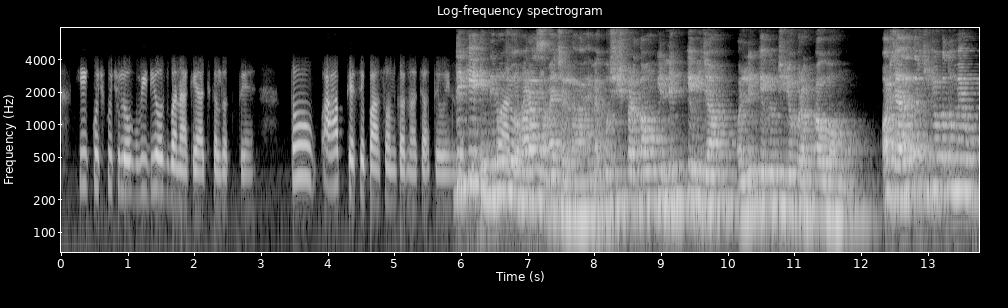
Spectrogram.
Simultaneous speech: Yes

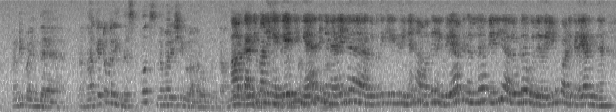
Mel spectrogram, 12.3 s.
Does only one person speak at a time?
No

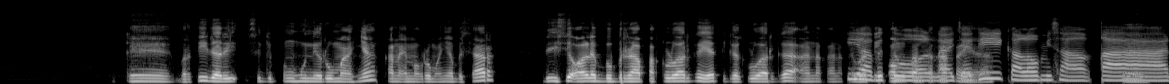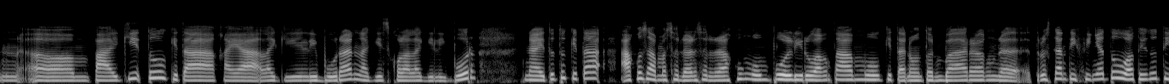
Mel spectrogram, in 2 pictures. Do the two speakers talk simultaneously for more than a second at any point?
Yes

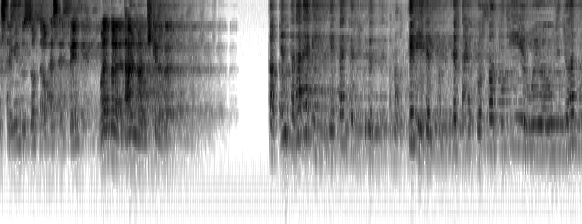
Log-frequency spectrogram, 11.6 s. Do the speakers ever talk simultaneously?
No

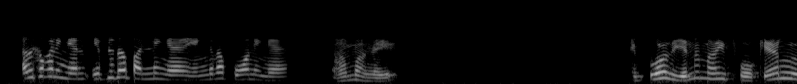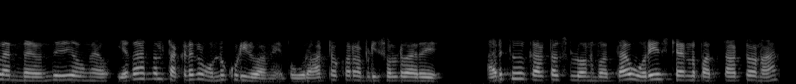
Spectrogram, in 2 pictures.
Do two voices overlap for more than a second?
No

